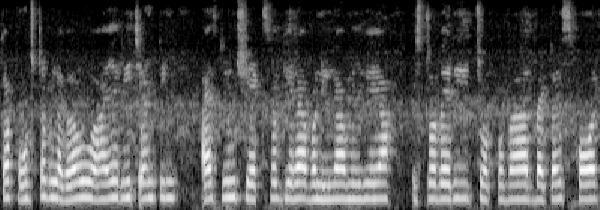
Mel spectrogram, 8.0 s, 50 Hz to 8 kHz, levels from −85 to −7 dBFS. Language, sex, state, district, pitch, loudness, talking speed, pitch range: Hindi, male, Rajasthan, Jaipur, 215 Hz, -17 LUFS, 110 wpm, 210-225 Hz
